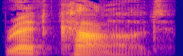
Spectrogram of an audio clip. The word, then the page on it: red card: British English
